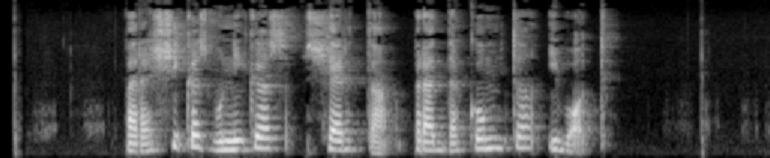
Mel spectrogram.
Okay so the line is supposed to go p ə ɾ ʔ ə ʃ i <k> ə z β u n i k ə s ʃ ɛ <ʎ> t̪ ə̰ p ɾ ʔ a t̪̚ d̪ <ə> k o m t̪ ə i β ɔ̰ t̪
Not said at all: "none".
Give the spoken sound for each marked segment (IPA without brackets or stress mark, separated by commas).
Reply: k, ɾ, ə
